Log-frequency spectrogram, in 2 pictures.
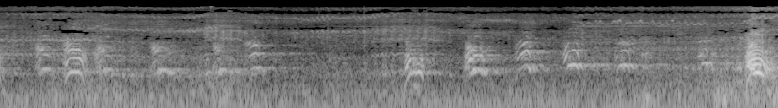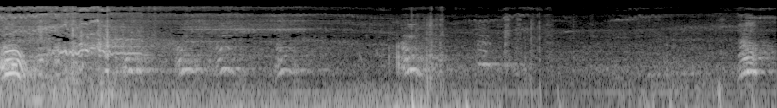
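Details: Five Kerry Blue Terriers exercising by chasing a remote-control car: scattered sharp barks and yips in quick irregular bursts, rising to a loud cluster of overlapping barks midway, then a few quieter calls.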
